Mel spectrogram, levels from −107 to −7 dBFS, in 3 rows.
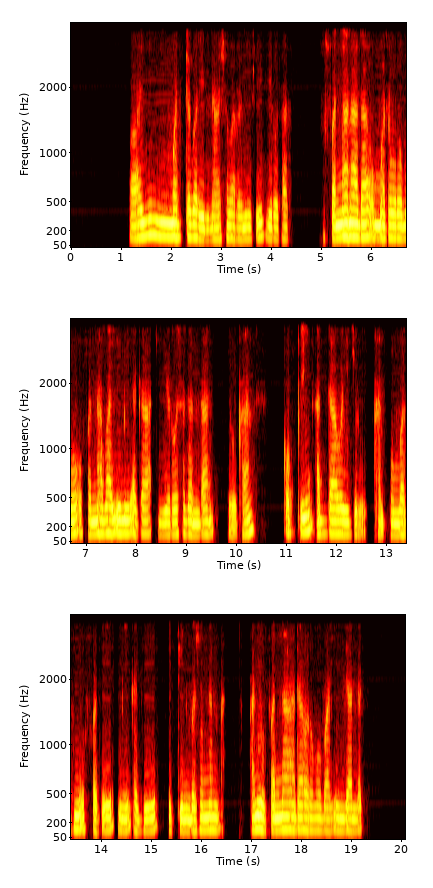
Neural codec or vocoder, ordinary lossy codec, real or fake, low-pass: codec, 16 kHz, 16 kbps, FunCodec, trained on Chinese and English, 50 frames a second; AAC, 32 kbps; fake; 3.6 kHz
